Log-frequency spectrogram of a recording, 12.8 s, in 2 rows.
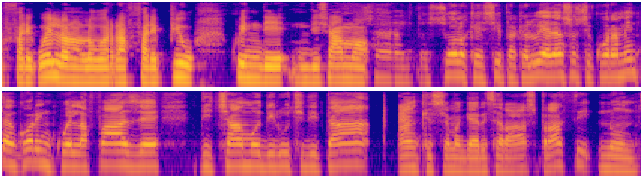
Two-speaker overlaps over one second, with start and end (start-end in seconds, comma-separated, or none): none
